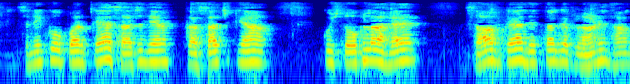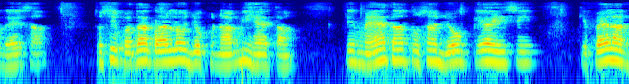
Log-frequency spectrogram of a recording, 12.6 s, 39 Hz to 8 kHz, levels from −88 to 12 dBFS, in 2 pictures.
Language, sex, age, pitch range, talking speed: Punjabi, male, 60-79, 140-170 Hz, 175 wpm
